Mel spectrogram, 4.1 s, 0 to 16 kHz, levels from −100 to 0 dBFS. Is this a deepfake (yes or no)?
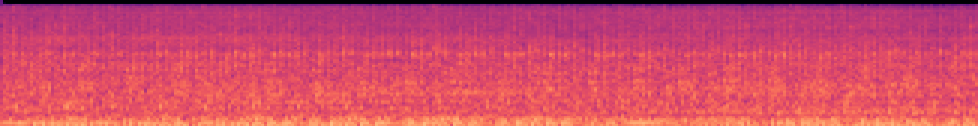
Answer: no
